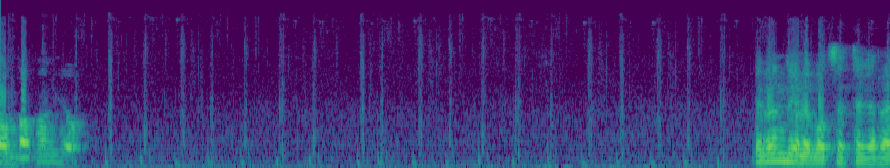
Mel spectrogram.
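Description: Quick footsteps run steadily over grass.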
